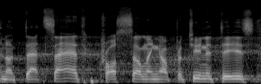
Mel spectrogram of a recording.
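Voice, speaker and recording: Speaking at a fairly quick pace with a non-native accent, a man uses a medium pitch against noticeable background noise. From Switzerland. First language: not English (English is third language). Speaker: technology executive. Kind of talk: conference keynote. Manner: conversational, with fillers.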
